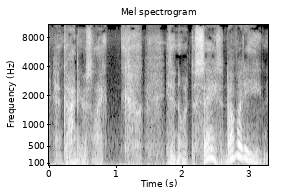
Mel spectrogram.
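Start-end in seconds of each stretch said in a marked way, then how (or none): 2.7-3.2 high, loud commanding cry; stern outburst. Retold or imitated. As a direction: slam it down like an offended master. Gandhi refuses to be defied.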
